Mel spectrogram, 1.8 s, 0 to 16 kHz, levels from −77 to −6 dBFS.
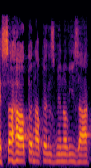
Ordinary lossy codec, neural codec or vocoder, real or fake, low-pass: MP3, 48 kbps; codec, 44.1 kHz, 2.6 kbps, SNAC; fake; 14.4 kHz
